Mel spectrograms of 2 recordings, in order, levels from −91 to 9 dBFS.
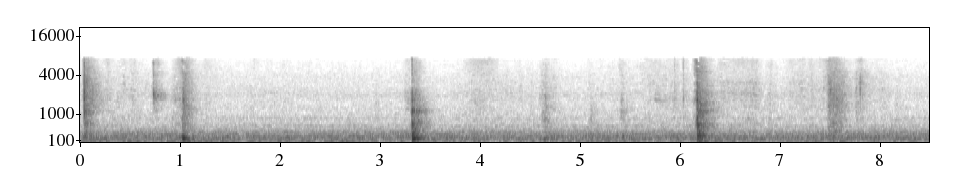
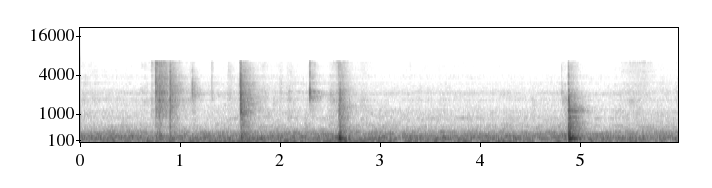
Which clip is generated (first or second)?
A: second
